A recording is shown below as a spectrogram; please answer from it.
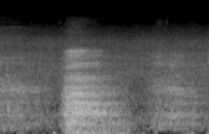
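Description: A man's heavy breath out, one noisy exhale about half a second in: he is winded after a very steep climb.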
